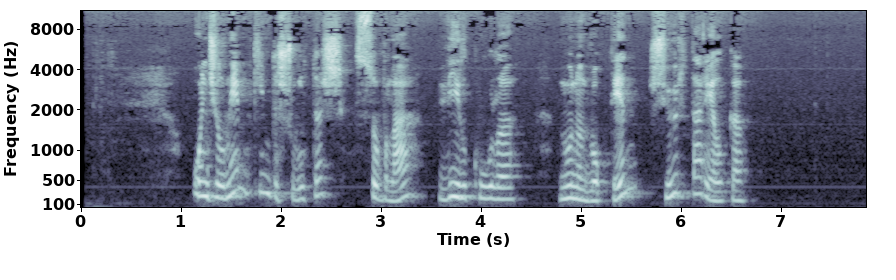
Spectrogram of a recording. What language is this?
Mari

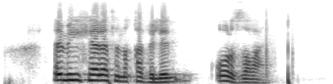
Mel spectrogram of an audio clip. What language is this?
Kabyle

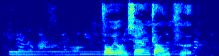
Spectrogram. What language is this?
Chinese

